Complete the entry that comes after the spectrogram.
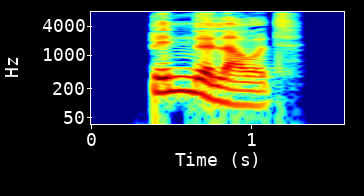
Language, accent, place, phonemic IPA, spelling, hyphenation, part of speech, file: German, Germany, Berlin, /ˈbɪndəˌlaʊ̯t/, Bindelaut, Bin‧de‧laut, noun, De-Bindelaut.ogg
- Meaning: offglide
